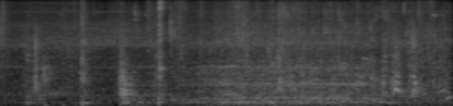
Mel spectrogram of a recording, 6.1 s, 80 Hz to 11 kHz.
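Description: Otis Gen2 lift car's single two-speed sliding door operating at the landing: a few short clicks and knocks, then a steady rushing run of about three seconds as the door panels travel.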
